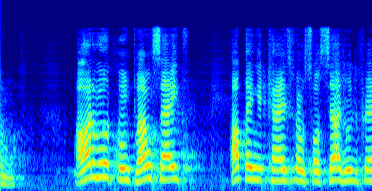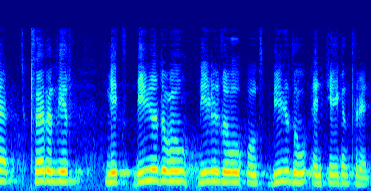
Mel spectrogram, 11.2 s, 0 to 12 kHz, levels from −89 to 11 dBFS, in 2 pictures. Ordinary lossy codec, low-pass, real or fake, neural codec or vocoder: none; 7.2 kHz; fake; codec, 16 kHz, 1 kbps, FunCodec, trained on Chinese and English, 50 frames a second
